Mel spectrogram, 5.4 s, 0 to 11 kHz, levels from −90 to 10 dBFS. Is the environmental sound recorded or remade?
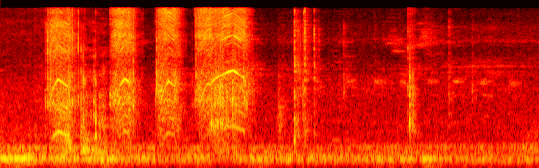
recorded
